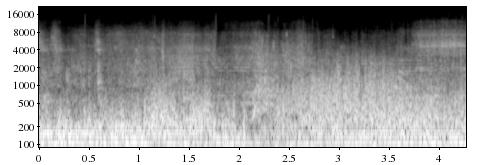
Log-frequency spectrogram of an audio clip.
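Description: Strong wind buffeting the microphone over the wash of open sea around a drifting boat, with a couple of light clicks in the first second.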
